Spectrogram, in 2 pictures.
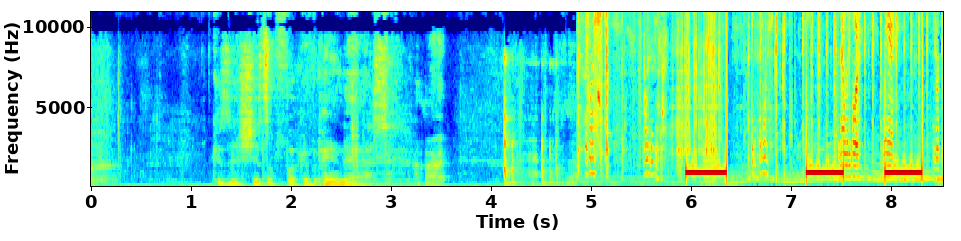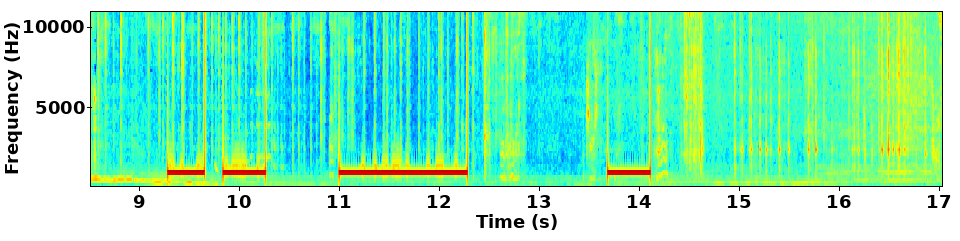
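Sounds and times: censor beeps: 0:06.0 - 0:06.4, 0:07.2 - 0:08.3, 0:09.3 - 0:10.3, 0:11.0 - 0:12.3, 0:13.7 - 0:14.1.

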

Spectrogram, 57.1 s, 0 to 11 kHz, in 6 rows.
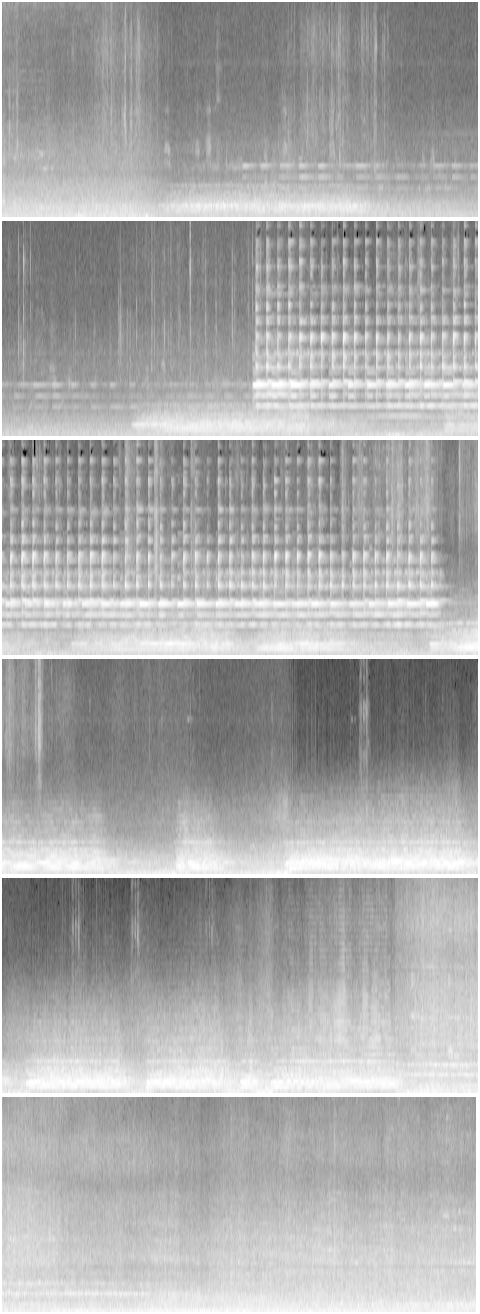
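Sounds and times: locomotive air horn blasts: 0:03.2 - 0:07.6, 0:12.1 - 0:26.2, 0:27.5 - 0:31.0, 0:32.0 - 0:33.2, 0:34.2 - 0:52.2
crossing bell ringing rapidly: 0:04.5 - 0:13.3, 0:13.9 - 0:28.5, 0:44.2 - 0:57.0.

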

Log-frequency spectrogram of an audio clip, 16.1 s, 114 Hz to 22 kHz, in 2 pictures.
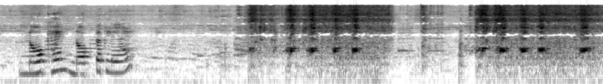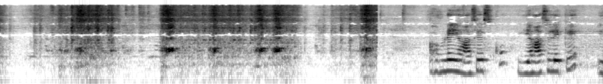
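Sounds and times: sewing machine stitching: 0:03.2 - 0:13.1.

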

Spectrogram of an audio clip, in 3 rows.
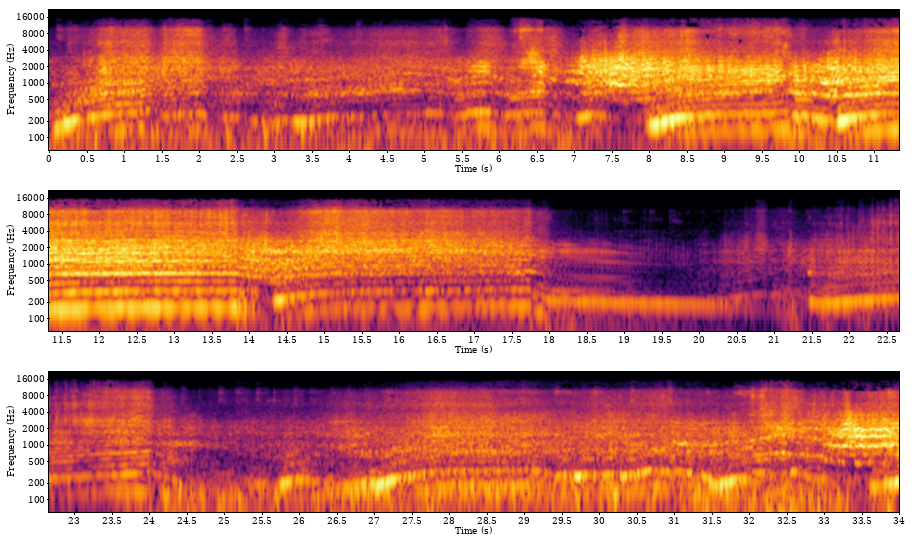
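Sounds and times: car engine revving: 0:00.0 - 0:34.0
tyres squealing: 0:27.3 - 0:34.0.

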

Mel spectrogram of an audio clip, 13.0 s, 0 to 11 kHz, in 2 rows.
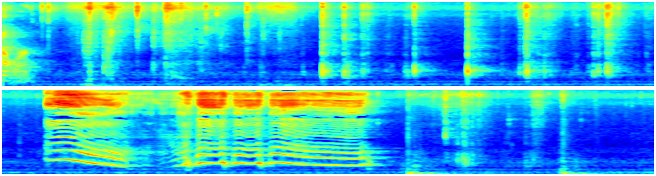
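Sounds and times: person groaning in disgust: 0:07.0 - 0:10.4.

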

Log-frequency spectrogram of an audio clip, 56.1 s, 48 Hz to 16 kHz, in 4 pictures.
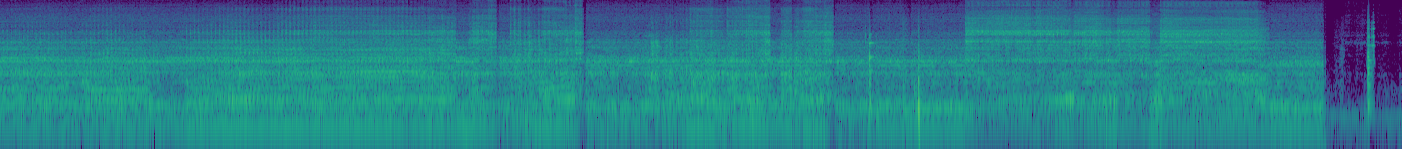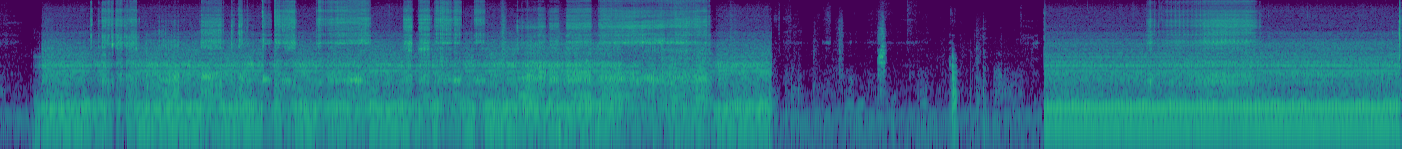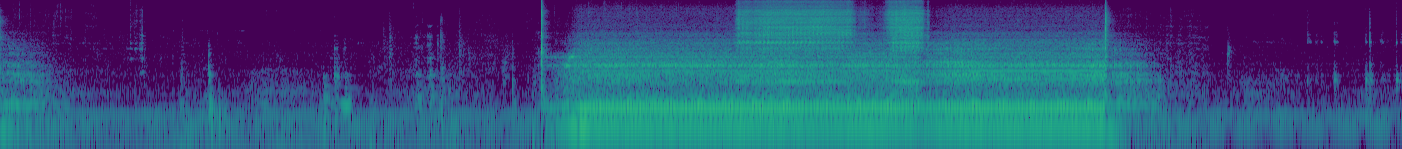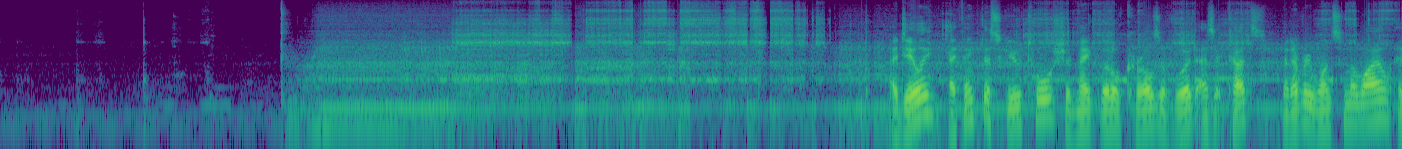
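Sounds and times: wood lathe motor humming: 0:00.0 - 0:13.3, 0:14.4 - 0:21.8, 0:24.5 - 0:28.5, 0:33.4 - 0:39.7, 0:44.9 - 0:56.0
chisel scraping spinning wood: 0:00.2 - 0:13.8, 0:14.4 - 0:21.9, 0:24.5 - 0:28.2, 0:35.2 - 0:39.3, 0:45.2 - 0:56.0.

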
